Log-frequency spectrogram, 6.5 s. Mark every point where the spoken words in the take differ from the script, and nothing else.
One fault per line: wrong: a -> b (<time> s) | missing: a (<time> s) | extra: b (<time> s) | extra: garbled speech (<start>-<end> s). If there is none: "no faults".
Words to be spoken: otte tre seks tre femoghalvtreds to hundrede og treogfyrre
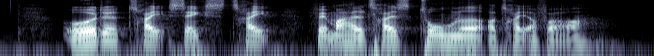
no faults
